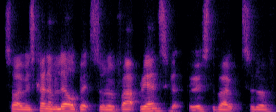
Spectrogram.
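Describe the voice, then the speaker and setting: A man's voice: medium pitch, fairly even intonation, fast, darkish tone. A middle-aged man with a South Wales Valleys accent, chatting casually in an interview in a modest, hesitant way. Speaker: podcast guest, sports graphic designer.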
